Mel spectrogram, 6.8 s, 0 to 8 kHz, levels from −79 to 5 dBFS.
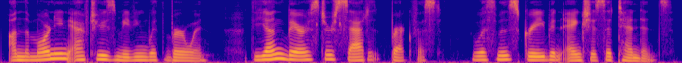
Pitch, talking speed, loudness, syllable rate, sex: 165 Hz, 175 wpm, -18 LUFS, 5.2 syllables/s, female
